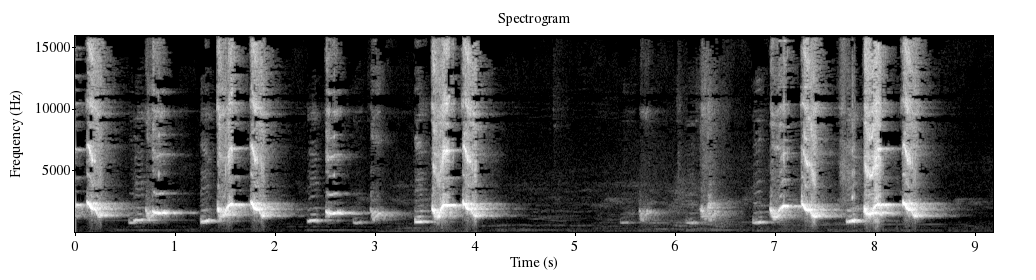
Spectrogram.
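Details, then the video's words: Three caged straw-headed bulbuls kept as prized pets in Indonesia, a popular contest bird noted for its very loud voice, singing together: bursts of rich, liquid whistled phrases rising and falling, a brief pause midway, then another loud outpouring. "Kolaborasi 3 Cucak Rowo Super"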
